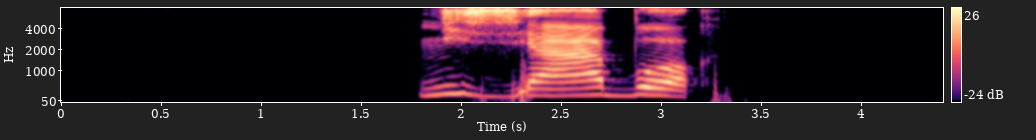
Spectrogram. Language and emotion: Russian, angry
